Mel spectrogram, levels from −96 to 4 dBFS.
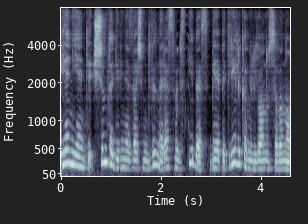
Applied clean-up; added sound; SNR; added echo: neural mask model DeepFilterNet 3.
